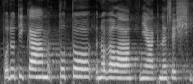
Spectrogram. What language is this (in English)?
Czech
